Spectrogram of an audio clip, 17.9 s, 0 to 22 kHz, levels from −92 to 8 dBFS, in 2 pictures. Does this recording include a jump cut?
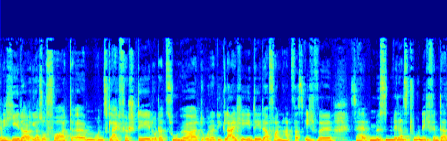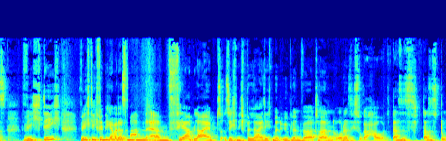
no; 0 cuts

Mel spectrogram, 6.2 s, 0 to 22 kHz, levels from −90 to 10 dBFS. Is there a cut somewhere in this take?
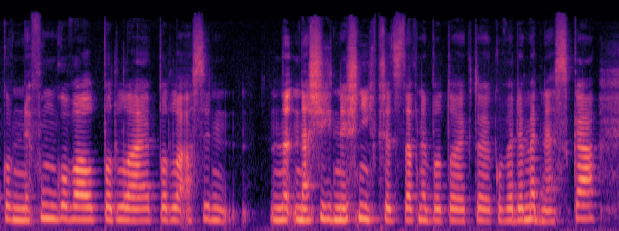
no; 0 cuts

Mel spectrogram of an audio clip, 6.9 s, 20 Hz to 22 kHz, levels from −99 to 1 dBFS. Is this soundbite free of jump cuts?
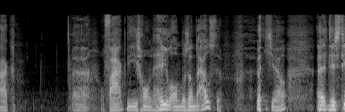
yes; 0 cuts

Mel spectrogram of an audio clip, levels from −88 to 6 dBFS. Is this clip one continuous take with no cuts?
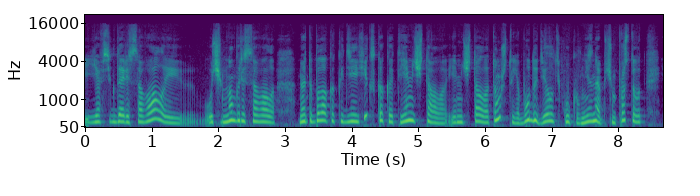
yes; 0 cuts

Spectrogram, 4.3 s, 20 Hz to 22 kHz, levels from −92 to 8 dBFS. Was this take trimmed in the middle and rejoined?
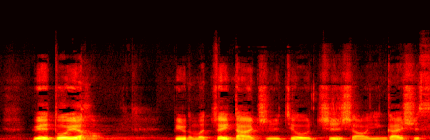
yes; 1 cut; at 1.8 s

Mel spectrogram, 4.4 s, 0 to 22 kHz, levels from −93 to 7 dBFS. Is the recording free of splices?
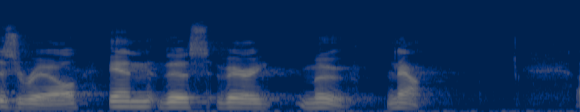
yes; 0 cuts

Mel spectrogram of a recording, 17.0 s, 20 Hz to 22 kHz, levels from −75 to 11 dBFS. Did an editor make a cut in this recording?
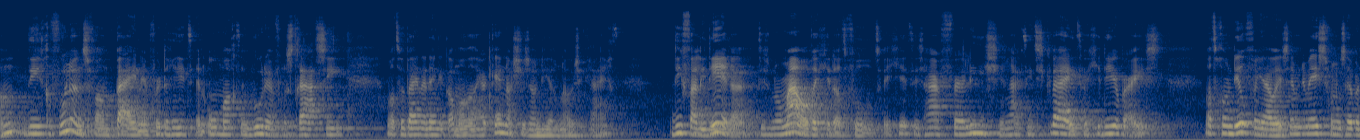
no; 0 cuts

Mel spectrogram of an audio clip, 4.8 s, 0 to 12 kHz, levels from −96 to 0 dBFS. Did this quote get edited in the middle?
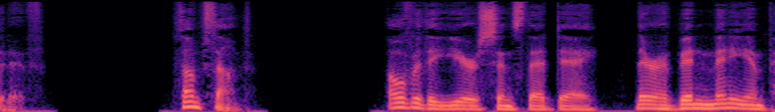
no; 0 cuts

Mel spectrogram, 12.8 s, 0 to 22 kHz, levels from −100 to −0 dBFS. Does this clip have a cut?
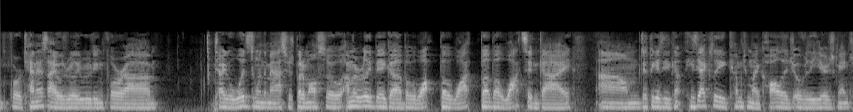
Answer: yes; 1 cut; at 4.4 s

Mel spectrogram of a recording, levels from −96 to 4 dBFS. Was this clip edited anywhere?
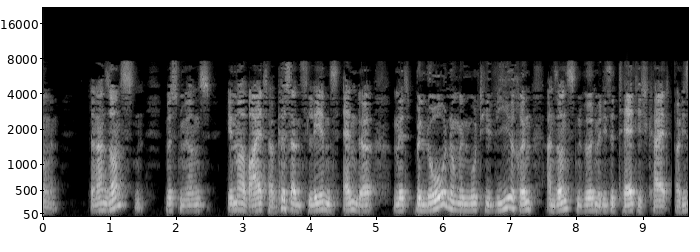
no; 0 cuts

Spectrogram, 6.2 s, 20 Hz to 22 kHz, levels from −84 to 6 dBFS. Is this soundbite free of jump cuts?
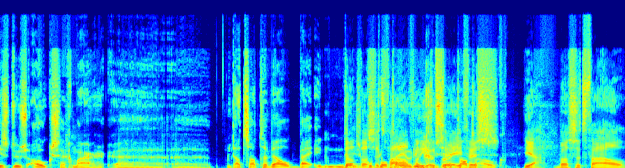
no; 1 cut; at 2.2 s

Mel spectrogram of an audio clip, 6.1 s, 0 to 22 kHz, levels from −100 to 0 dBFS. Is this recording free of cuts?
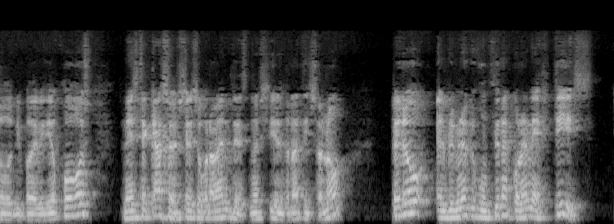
yes; 0 cuts

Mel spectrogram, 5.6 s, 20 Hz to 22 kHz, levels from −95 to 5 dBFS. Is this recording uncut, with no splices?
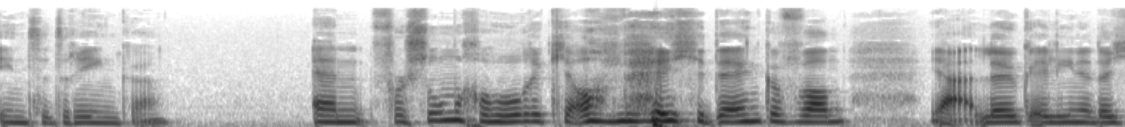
yes; 0 cuts

